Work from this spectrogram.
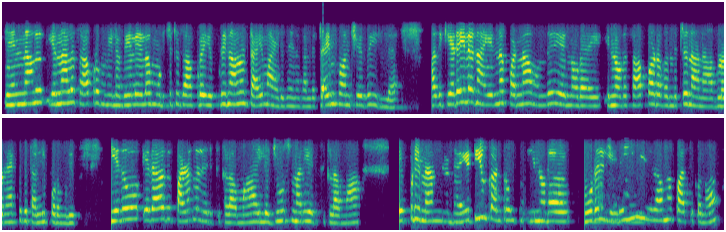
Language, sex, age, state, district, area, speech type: Tamil, female, 30-45, Tamil Nadu, Tiruvallur, urban, conversation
